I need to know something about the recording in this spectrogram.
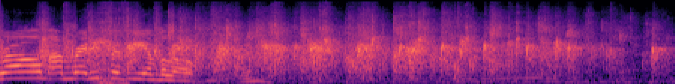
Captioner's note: audience applauding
